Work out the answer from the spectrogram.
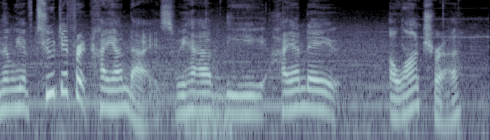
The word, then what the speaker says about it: Hyundai: and the Audi RS3 I thought it was pronounced Hyundai it is pronounced Hyandai hyai hyand I I pronounce it the old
